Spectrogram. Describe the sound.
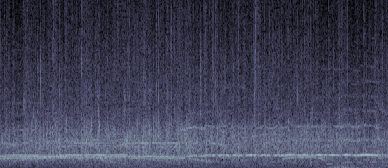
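Audience applause and cheering at a live comedy show: a dense, steady wash of clapping with cheering voices mixed in, loud and continuous throughout.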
